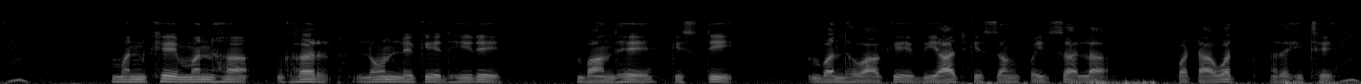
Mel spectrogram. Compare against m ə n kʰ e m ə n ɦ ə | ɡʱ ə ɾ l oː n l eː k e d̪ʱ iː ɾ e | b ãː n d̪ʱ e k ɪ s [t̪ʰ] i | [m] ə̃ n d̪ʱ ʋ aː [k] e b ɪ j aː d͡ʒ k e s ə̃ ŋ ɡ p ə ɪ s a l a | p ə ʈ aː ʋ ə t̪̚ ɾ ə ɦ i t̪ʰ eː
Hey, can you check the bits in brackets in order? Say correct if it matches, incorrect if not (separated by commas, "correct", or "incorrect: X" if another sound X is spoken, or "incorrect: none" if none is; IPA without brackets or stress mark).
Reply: incorrect: t̪, incorrect: b, correct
